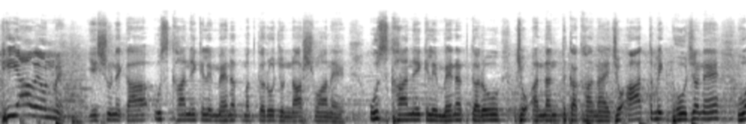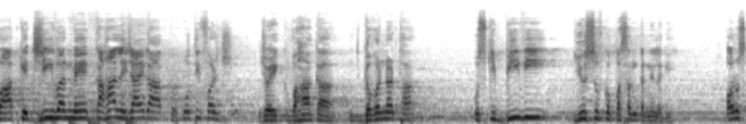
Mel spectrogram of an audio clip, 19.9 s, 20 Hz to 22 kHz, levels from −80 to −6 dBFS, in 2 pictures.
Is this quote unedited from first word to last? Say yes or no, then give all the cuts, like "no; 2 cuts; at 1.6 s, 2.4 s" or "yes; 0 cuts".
no; 2 cuts; at 1.1 s, 12.4 s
